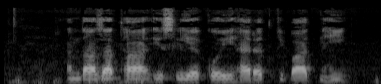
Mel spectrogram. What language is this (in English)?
Urdu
